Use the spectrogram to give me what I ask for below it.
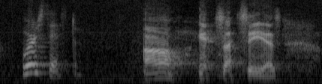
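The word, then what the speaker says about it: Worcester: else too dark but it's spelled w-o-i-c-e-s-t-e-r we're a sister oh yes I see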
